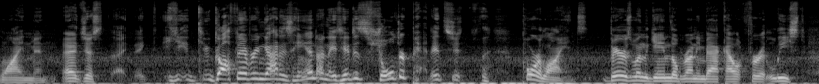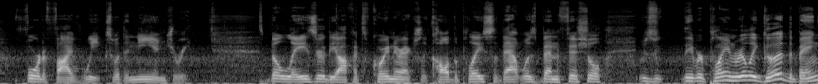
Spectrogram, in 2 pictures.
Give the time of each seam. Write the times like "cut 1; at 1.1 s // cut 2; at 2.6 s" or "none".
cut 1; at 6.8 s // cut 2; at 10.8 s // cut 3; at 14.5 s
